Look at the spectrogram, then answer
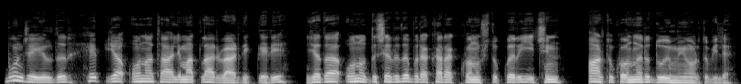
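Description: An audiobook narrator reads a novel aloud in a brisk manner with few pauses, voicing every character from a script. He raises his pitch for the dialogue and keeps the narration steady in between. The studio sound is clean, with no room sound.

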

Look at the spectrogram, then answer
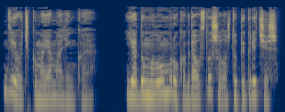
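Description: A woman doing a loving older mother in an audiobook, soft, soothing and a little nervous. The voice is mellow and recorded close and dry. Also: lowish voice, fairly quick, dry recording, lightly acted. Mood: tender. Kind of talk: audiobook narration.

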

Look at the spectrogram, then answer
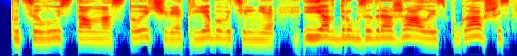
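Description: Female audiobook narrator, first-person storytelling, expressive and emotional; mid pitch, dry booth sound. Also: dry recording.

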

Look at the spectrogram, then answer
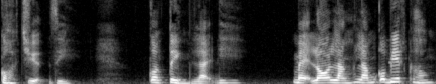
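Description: Woman doing a distraught storybook mother, wailing, pleading, raised and pitched up, husky edge. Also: lively intonation, a little slow. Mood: anguished. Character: distraught middle-aged mother pleading over her son.

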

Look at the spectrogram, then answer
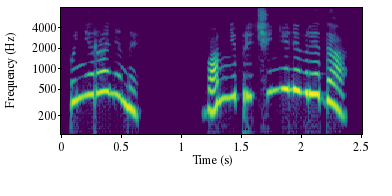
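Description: A woman voicing a high, anxious young noblewoman. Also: animated, a little fast, warm tone, no room sound, clean studio sound.

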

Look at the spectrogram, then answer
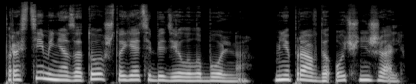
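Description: A woman's voice: mid-range voice, moderate pace, warm tone, dry recording, studio quality, close to an everyday voice. Woman reading as a tearful pleading mother. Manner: pleading, urgent. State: crying.

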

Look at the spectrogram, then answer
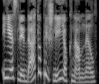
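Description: A woman's voice: medium pitch, sing-song, moderate pace, fairly bright tone, dry recording, studio quality. A woman reading the part of a stern, reproachful older woman. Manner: firm, reproachful.

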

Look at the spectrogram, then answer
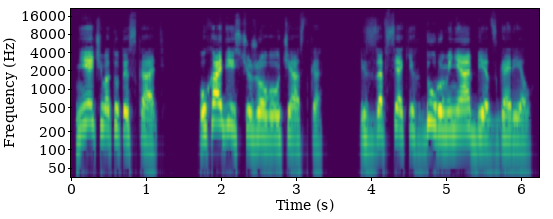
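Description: A woman reading an audiobook voices a rude, loud middle-aged village mother-in-law who scolds and shouts. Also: mid-range voice, normal speed, no echo, clean studio sound, lightly acted. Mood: scornful.

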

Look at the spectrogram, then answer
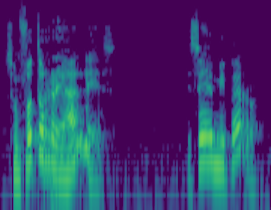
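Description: A man preaching a sermon as pastor, animated and playful, acting out little scenes and firing questions at the congregation. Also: high-pitched, a little slow.

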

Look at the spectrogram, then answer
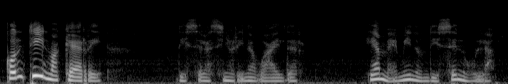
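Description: A woman narrating a storybook with an expressive, dramatic reading. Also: low-pitched, normal speed, creaky, slightly rough, dry recording. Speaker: audiobook reader. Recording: dull, dry lo-fi recording.

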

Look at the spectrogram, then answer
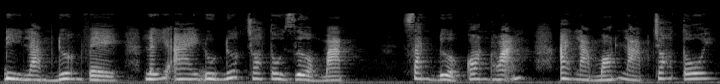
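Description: A woman reading a grieving older man, breathy. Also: on the high side, a little slow. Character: grieving older man mourning his wife.

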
